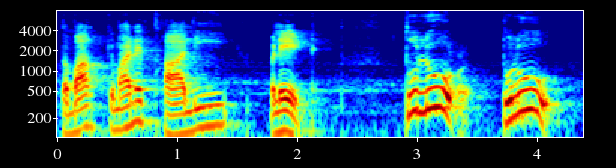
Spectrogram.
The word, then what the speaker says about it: طلوع: طلوع. طلوع، تو پیش تو، لام و پیش لو، عین ساکن، طلوع.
